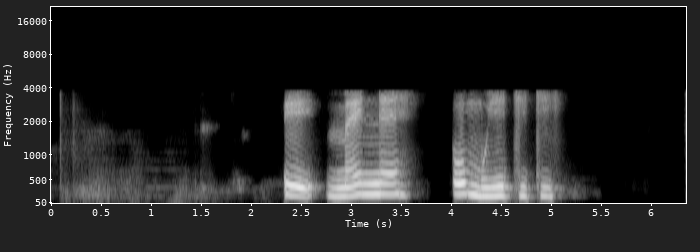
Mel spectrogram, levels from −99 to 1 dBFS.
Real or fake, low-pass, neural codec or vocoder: fake; 3.6 kHz; codec, 24 kHz, 0.9 kbps, DualCodec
